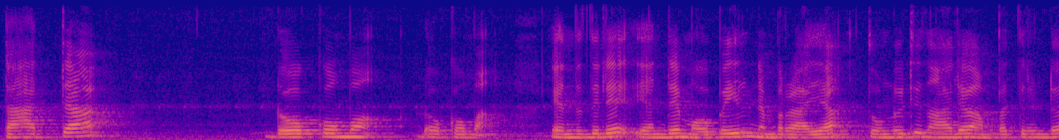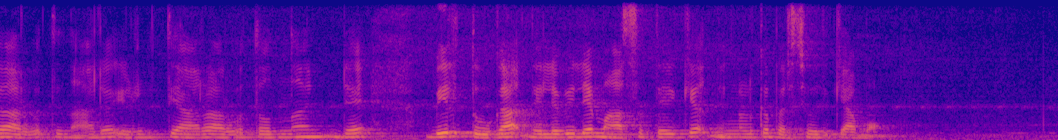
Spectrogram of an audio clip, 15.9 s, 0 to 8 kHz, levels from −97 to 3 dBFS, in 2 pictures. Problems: none marked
